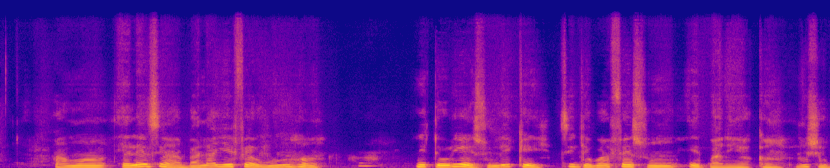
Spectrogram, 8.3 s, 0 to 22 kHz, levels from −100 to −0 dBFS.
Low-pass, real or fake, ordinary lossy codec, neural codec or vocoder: 19.8 kHz; fake; none; codec, 44.1 kHz, 7.8 kbps, DAC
